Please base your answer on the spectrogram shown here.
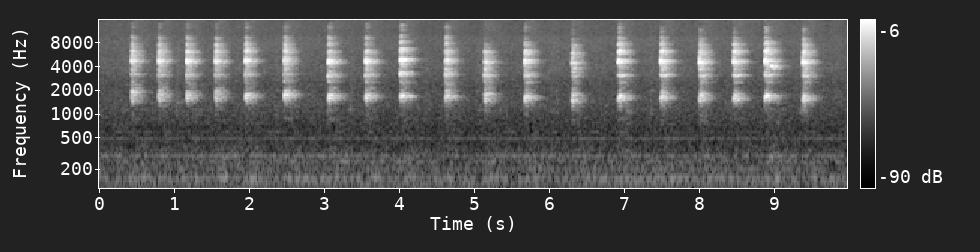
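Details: A young male white-faced cockatiel in his cage sings a little song learned from a telephone ringtone: a steady run of bright, harsh chirps, about two every second.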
